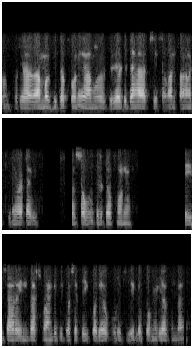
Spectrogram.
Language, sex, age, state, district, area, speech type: Odia, male, 45-60, Odisha, Sundergarh, rural, conversation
